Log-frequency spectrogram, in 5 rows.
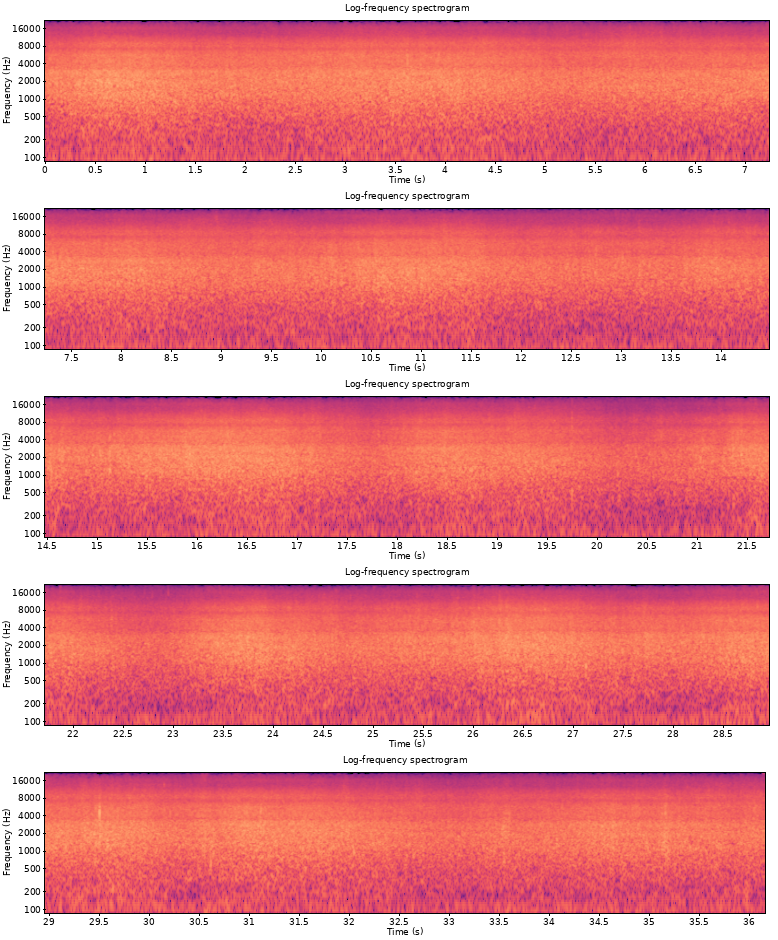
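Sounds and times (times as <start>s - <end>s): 
sea: 0.0s - 36.1s.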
